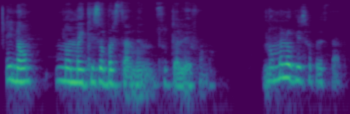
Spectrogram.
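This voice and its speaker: A woman's voice: fairly high pitch, steady tone, fairly quick, vocal fry, dark tone, a little hiss or hum. A woman, candidly telling the story of her breakup to her viewers. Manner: candid, conversational, quotes past dialogue. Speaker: vlogger. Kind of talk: confessional storytelling.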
